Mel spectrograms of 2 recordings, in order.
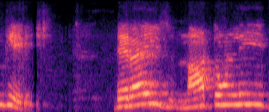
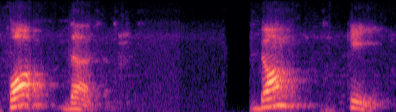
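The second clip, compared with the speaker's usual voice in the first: father, donkey, manage: each split in two, first syllable stressed, second drawn out and falling; word-stress demonstration; 2 semitones lower, much slower than usual. Shown as a demonstration. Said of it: "some example for the word stress".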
